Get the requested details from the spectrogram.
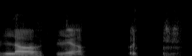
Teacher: पार्श्विक व्यंजन जैसे जिसके उच्चारण में जीभ बीच में स्पर्श करे और हवा एक या दोनों पार्श्वों से निकले।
